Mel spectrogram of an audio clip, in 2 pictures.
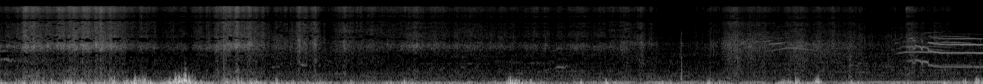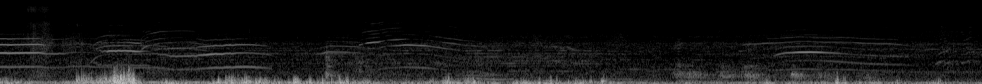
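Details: Park and street cats at feeding time utter a run of short rising-falling meows from about seven seconds on, some overlapping, amid low rumbling noise, thumps and occasional voices.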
